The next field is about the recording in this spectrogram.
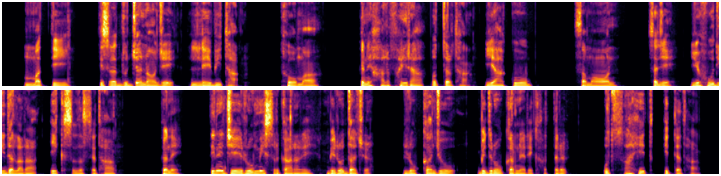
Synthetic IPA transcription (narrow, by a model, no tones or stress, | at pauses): mɐt̪ːi | t̪ɪsɾad̪ud͡ʒanãʊ̃d͡ʒe | leːʋit̪ʰa̰ | t̪ʰoːma | kɐnehɐlpʰəiɾapʊt̪ːəɾt̪ʰa̰ | jaːkuːb̚ | sɐmɔːn | sɛːd͡ʒe | jɐhuːd̪id̪ɐlaɾa | ɪksɐd̪əsjət̪ʰa | kɐne | t̪ɪnẽd͡ʒeːɾoːmisɐɾkaːɾãɾebɪɾoːd̪ʱat͡ʃə | loːkãd͡ʒo | bɪd̪ɾoːkɐɾneɾekʰaːt̪ːəɾ | ʊt̪saːɦɪt̪kɪt̪jat̪ʰaː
